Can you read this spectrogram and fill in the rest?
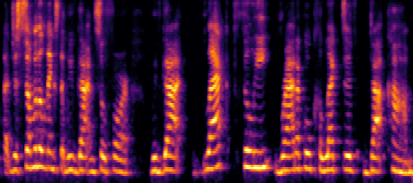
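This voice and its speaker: Female panel moderator, middle-aged, slightly high voice, speaking on a video call from home. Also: a bit bright. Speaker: panel host. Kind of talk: moderating an online discussion. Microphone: computer mic on a video call.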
